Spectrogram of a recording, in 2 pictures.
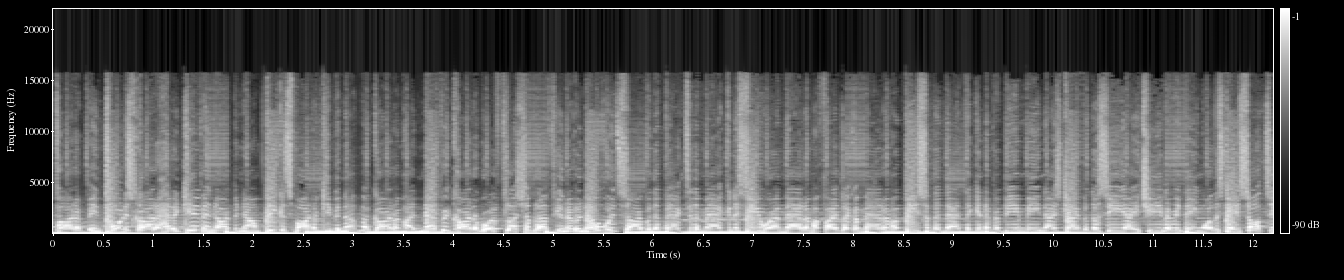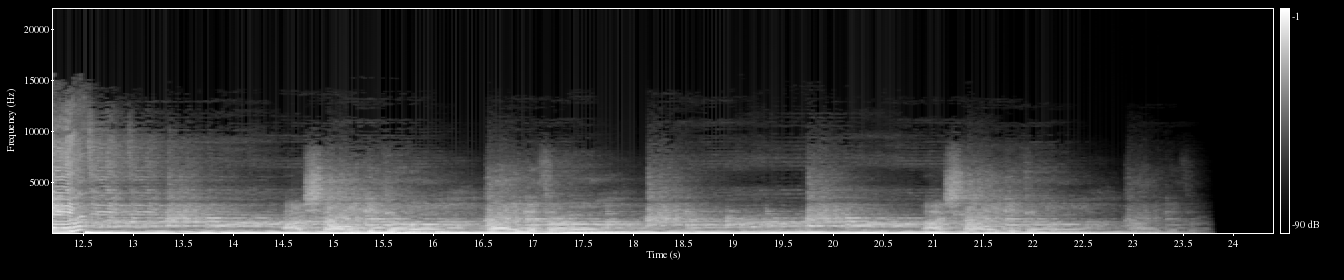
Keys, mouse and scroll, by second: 1.6 middle click, 3.0 middle click, 4.0-4.9 shift+middle drag, 6.1-7.7 ctrl+middle drag, 9.8-10.3 middle drag, 14.5 middle click, 16.5 ctrl+middle click, 18.1 shift+middle click, 20.2-24.4 middle drag.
